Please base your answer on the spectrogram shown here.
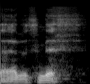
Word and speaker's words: Aerosmith: Então tem que falar caprichado, Aerosmith. Aerosmith. Silva. Nossa, eu às vezes pronuncio assim, tipo, quando a gente aprende, é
